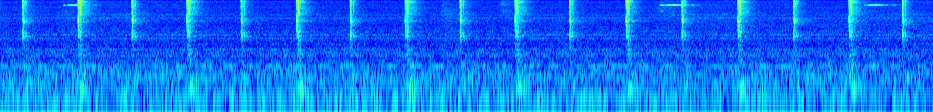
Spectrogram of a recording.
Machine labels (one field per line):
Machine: valve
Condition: normal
